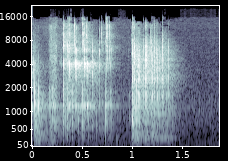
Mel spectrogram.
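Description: Dice clatter across a board game table in two quick rattling bursts, a bright rolling tumble followed by a second short roll that settles into silence.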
